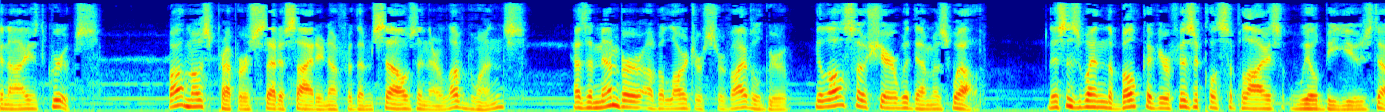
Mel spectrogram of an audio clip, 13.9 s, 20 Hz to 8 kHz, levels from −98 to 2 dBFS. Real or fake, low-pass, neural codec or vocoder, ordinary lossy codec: fake; 7.2 kHz; codec, 24 kHz, 6 kbps, HILCodec; MP3, 32 kbps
